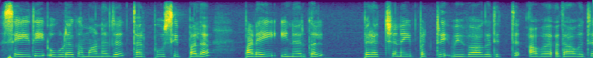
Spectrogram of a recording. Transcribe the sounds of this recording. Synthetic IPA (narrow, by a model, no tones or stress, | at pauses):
sɛjðiʔuːɽɐɣɐmaːnɐðɯt̪ɐɾpuːsipːɐlɐ | pɐɽɐɪɪnɐɾɣɐɭpɪɾɐt͡ʃːɐnɐɪpːɐʈriʋɪʋaːɣɐðɪt̪ːɯðaːʋɐðɯ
